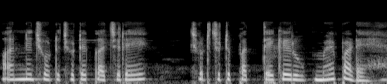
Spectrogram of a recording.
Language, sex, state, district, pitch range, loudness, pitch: Hindi, female, Madhya Pradesh, Dhar, 220-235 Hz, -16 LUFS, 230 Hz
